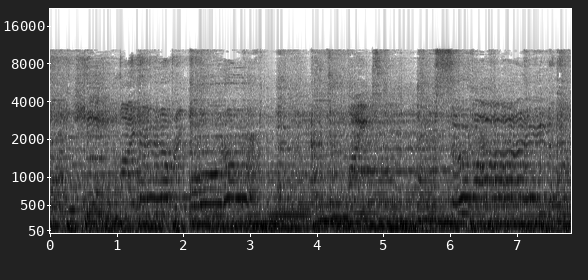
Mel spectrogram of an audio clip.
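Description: Recorded song with a singer, played loud over a PA system.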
